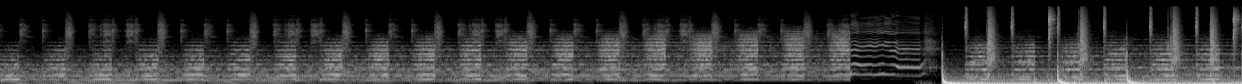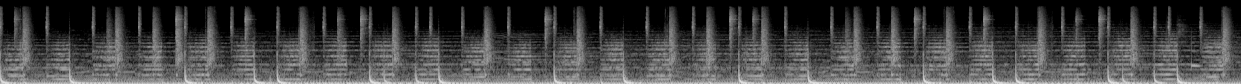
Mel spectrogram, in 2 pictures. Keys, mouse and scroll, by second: 0.5 shift+click, 0.8 shift+click, 1.1 middle click, 1.6 s, 2.9 click, 3.5 shift+click, 4.1 ctrl+p, 4.3 click, 4.5 click, 4.6 middle click, 4.8 s, 5.8 middle click, 6.6 s, 8.2 middle click, 8.6 g, 10.0 click, 10.0 g, 10.9 middle click, 11.8-12.7 scroll up 1, 12.7 click, 13.2 shift+click, 13.8 ctrl+a, 14.1 click, 14.4-16.6 shift+middle drag, 16.6 click, 16.9-18.4 shift+middle drag, 18.4-18.9 scroll up 5, 18.9 shift+middle click, 19.2 click, 19.9 KP_7, 20.5 z, 20.7 shift+middle click, 21.0 Tab, 21.5 g, 22.1 click, 22.3 g, 24.0 Tab, 24.2 middle click, 24.4 scroll down 1, 24.5 z.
